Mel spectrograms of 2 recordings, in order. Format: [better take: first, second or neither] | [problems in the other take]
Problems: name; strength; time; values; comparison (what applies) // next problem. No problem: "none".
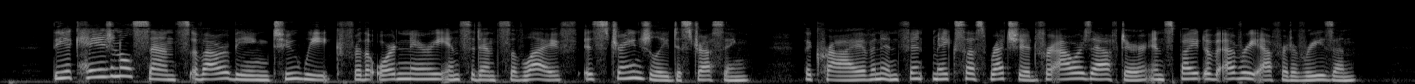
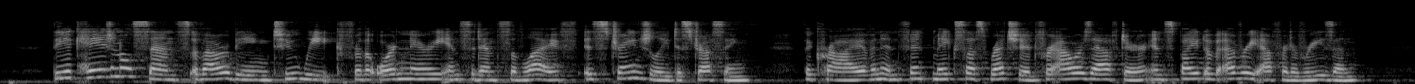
first | room echo; dies away in 0.7 s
